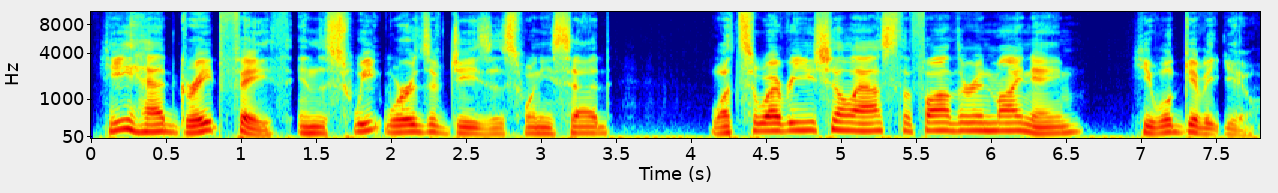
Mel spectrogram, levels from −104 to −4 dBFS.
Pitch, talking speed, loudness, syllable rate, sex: 135 Hz, 210 wpm, -18 LUFS, 4.6 syllables/s, male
